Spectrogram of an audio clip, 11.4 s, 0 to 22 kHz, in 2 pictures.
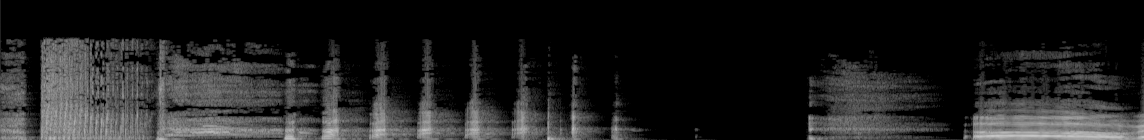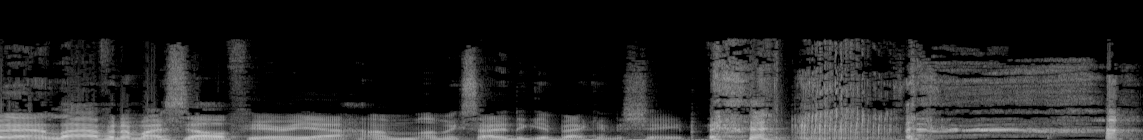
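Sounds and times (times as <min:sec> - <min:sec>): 
person imitating a fart with their mouth: 0:00.0 - 0:00.9, 0:09.6 - 0:10.4
laughter: 0:00.8 - 0:03.2, 0:09.3 - 0:11.4
speech: 0:01.4 - 0:02.0, 0:04.9 - 0:10.0.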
